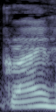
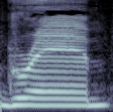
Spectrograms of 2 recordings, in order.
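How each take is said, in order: First: The name is pronounced without an American pronunciation. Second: The name is pronounced with an American pronunciation. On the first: The speaker calls it right. "The word's Graham Hancock" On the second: The speaker calls it wrong. "It's not Graham"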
